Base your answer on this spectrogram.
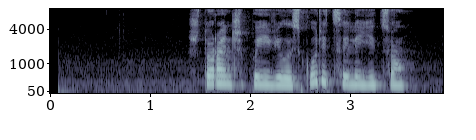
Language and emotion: Russian, neutral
